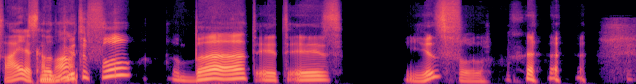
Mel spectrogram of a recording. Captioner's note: chuckles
